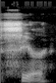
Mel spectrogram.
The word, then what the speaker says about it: soir: Therefore we have the heavenly wolf Osiris, meaning the high eastern sun, from os, high, and soir, pronounced seer, and meaning east, hence the morning sun.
